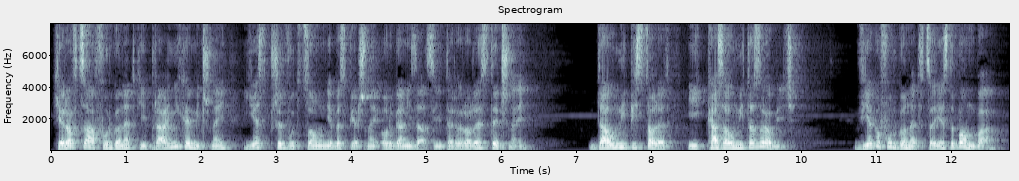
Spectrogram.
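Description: A brash prisoner bellows his accusations with excited, loud insistence, as a man reads him in a story. His voice sits fairly high and swings widely in pitch. The delivery stays slow and deliberate despite the shouting. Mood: insistent.

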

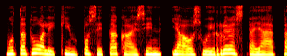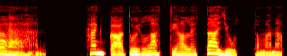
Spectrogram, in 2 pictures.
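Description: Woman narrator, lowish voice, steady storybook reading, dry close sound. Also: no room sound.

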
